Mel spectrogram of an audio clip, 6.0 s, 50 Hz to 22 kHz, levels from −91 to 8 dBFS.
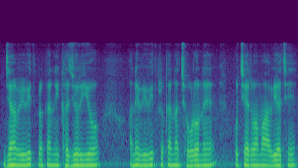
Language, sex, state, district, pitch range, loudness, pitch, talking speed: Gujarati, male, Gujarat, Valsad, 125-135 Hz, -18 LUFS, 130 Hz, 110 wpm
